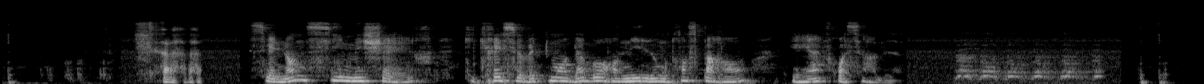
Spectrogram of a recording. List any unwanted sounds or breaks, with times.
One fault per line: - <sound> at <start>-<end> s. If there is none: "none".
- laugh at 1.3-2.0 s
- bark at 9.5-11.1 s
